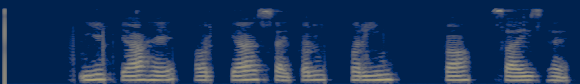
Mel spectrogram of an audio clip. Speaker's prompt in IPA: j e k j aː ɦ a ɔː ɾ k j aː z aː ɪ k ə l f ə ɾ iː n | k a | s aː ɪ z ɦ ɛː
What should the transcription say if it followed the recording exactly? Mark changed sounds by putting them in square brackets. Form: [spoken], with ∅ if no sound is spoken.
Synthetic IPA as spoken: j e k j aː ɦ [ɛ] ɔː ɾ k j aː [s] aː ɪ k ə l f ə ɾ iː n | k a | s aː ɪ z ɦ ɛː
